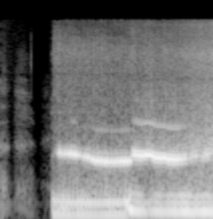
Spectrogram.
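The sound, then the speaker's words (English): A loud mouth whistle holds one wavering pitch for nearly two seconds, with a buzzing, vibrating quality and a low hummed drone beneath it. It starts abruptly after brief silence. “I was like, dude, you just like, like you just it's go, a vibrating whistle.”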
